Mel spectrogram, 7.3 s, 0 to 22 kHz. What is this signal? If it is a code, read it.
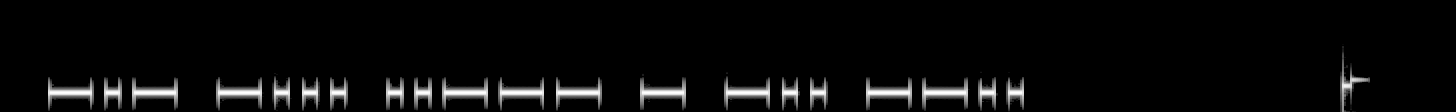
Morse code, heard as a keyed tone, about 17 wpm, 700 Hz. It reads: KB2TDZ
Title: USA Callsign DE Callsign - 6 Characters - 17wpm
